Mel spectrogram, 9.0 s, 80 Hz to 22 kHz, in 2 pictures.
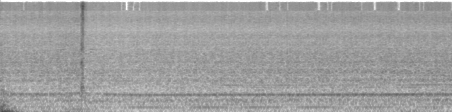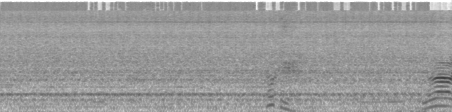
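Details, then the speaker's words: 2013 Nissan Pathfinder, 265k miles, first start after new AC clutch and serpentine belt, checking tensioner: smooth, steady idle hum, even tone, no squeal, chirp or knock from belt drive; normal. "so you're gonna have to start and run here to make sure everything everything's fine let's see what happened"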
